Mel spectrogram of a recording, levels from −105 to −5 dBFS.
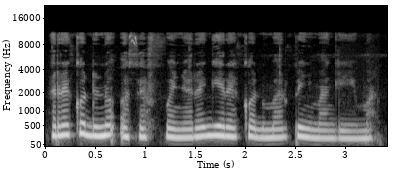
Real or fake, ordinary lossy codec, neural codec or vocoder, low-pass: real; none; none; 10.8 kHz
